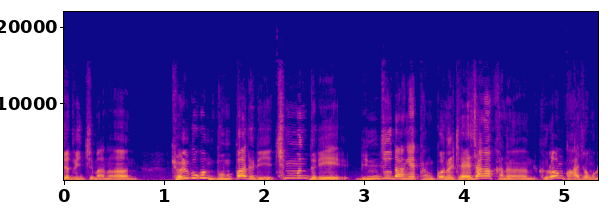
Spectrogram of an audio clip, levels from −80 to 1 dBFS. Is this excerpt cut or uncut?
uncut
